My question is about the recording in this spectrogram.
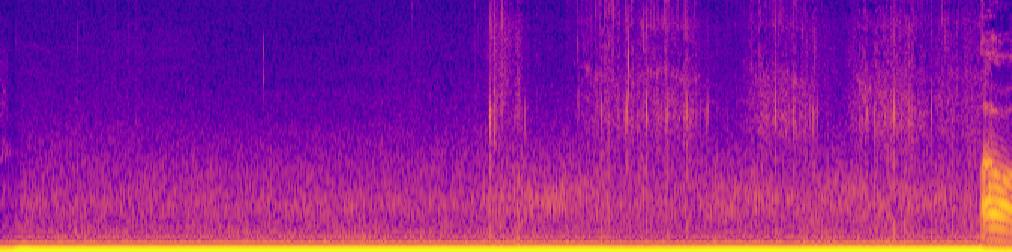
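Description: Wind buffeting the chest-mounted camera's microphone, a loud steady low rumble. A cast about five seconds in is followed by a few seconds of fine rapid ticking from the baitcasting reel.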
